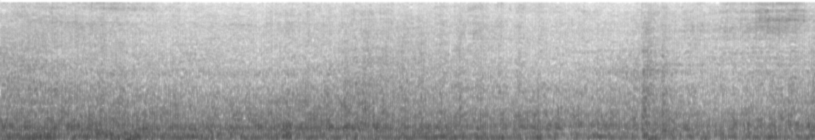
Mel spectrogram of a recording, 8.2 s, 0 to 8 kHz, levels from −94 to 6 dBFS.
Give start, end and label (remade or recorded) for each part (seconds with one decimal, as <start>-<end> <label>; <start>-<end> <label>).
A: 0.0-2.0 remade; 2.0-2.5 recorded; 2.5-8.2 remade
